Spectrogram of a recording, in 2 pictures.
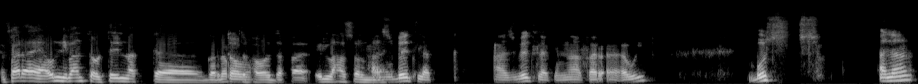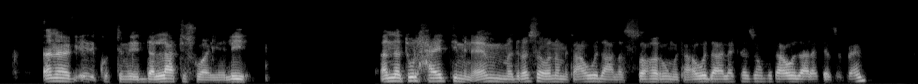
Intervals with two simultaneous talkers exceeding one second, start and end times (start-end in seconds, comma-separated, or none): none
